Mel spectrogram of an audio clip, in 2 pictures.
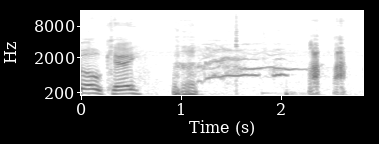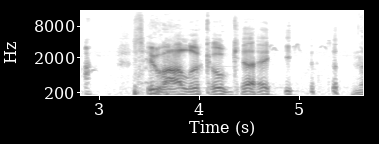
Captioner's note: laughs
